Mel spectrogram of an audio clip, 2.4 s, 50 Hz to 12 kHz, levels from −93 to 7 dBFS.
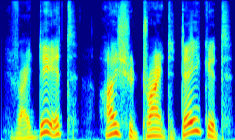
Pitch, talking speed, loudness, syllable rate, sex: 165 Hz, 230 wpm, -19 LUFS, 4.6 syllables/s, male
